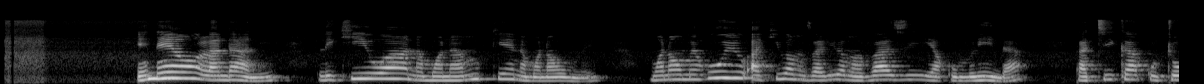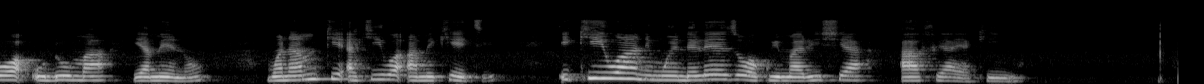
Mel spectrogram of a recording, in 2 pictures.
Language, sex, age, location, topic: Swahili, female, 25-35, Dar es Salaam, health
